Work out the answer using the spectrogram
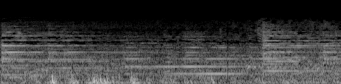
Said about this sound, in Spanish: Ayer las campanas de todas las iglesias aragonesas tocaron a muerto tras conocerse el fallecimiento del pontífice. Así, por ejemplo, sonaban las campanas de la Basílica del Pilar en Zaragoza.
